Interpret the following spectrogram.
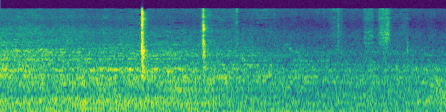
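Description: Steady low hum of a running engine, slowly fading, with two light clicks about two-thirds of a second and one second in.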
